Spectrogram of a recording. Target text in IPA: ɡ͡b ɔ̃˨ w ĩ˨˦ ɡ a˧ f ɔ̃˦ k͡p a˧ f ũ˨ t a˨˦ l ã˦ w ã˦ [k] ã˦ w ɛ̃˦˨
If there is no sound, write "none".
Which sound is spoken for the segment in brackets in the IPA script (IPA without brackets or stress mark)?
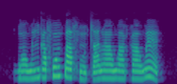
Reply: k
